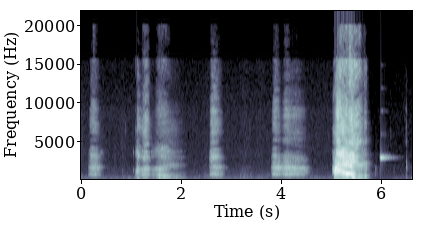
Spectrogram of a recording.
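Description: Several quick catching in-breaths build up, then one loud explosive sneeze.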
